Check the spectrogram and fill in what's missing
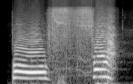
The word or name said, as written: Pofa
